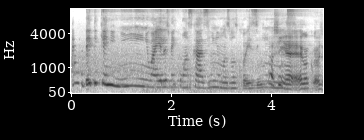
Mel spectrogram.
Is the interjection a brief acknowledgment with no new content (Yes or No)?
No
